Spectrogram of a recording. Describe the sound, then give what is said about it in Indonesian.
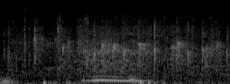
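Audience applause at a public forum on elections and voting: a short burst of scattered claps lasting about two seconds, with a low voice-like hum underneath. “Oke, kita berikan aplaus.”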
